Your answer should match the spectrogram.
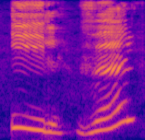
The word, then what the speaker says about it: ils veulent: La prononciación ils veulent, elles veulent. No se pronuncia la S y tampoco no se pronuncia ENT.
